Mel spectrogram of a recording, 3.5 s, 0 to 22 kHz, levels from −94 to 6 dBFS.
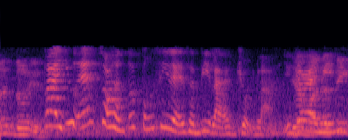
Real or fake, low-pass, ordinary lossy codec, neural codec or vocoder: real; 5.4 kHz; none; none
